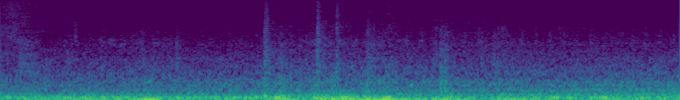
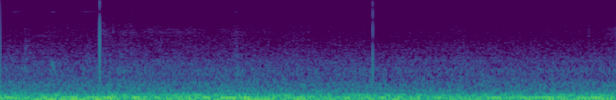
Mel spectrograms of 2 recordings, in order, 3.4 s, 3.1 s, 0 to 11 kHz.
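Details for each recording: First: 2011 Volkswagen Jetta driving with a deep, lumpy, shuddering drone as it misfires under throttle near cruising speed, with the check engine light flashing. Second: 2011 Volkswagen Jetta after fixing misfire, heard from inside on test drive: low even rumble, no stutter or hesitation, idles nicely, accelerates smoothly. Misfire fixed.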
